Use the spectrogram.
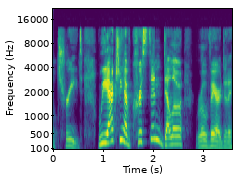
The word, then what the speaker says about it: Della Rovere: We actually have Kristin Della Rovere.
